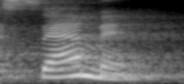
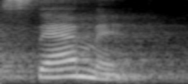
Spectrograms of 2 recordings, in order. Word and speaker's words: salmon: but i don't like salmon okay so the l in salmon is silent i like shrimp but i don't like salmon good job dora likes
